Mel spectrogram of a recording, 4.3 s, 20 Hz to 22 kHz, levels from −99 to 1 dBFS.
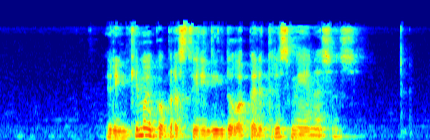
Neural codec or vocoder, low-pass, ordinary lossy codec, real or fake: none; 9.9 kHz; Opus, 24 kbps; real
